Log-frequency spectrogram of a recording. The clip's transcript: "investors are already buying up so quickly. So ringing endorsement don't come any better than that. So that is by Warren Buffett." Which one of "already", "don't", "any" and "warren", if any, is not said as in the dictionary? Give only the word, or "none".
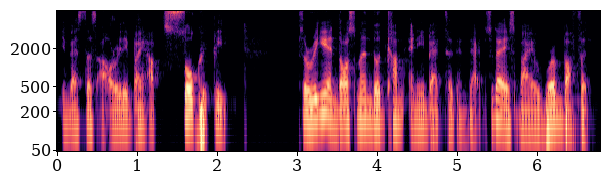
warren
